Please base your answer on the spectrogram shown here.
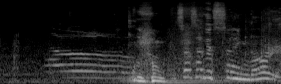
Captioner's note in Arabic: مواء القط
